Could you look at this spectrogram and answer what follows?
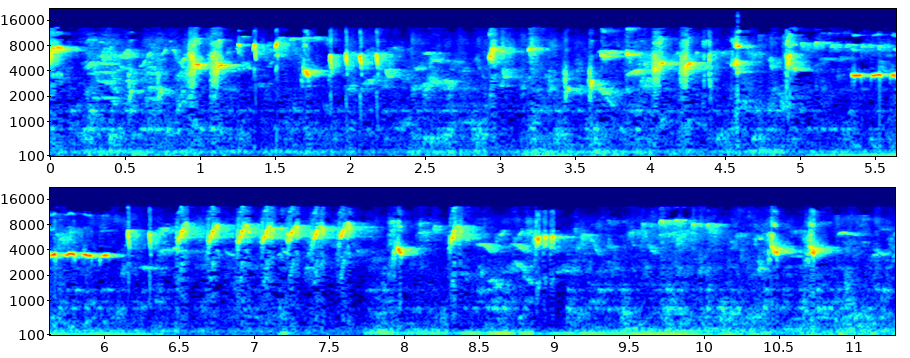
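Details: Sunbird singing in rapid, high twittering runs mixed with thin whistles and one brief buzzy trill, pulsing in quick bursts over a faint low hum; the song is meant to spur young birds into song.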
